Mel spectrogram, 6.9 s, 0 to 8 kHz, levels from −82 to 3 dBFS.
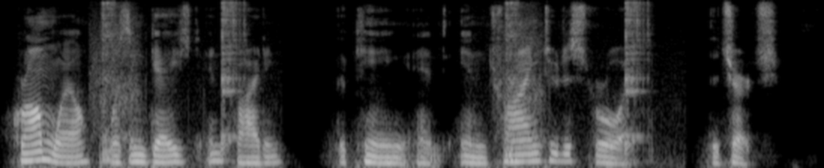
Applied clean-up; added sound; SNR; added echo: none; Fart; 11 dB; none.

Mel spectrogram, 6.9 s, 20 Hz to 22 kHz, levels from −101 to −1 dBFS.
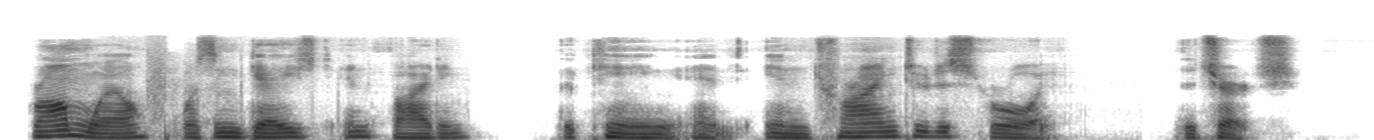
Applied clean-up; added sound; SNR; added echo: neural mask model DeepFilterNet 3.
